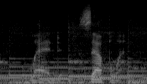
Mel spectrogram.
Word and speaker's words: Led Zeppelin: He removed the A so it wouldn't be pronounced lead. And that's where we got Led Zeppelin.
